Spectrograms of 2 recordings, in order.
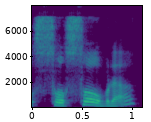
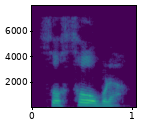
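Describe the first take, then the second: First: Zozobra said with plain s sounds, sosobra; Peruvian pronunciation. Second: Zozobra said with lisped th sounds, thothobra; Spanish pronunciation. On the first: Teacher demonstrating how a Peruvian says zozobra, with s sounds. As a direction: say zozobra the Latin American way, every z as s. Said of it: "si yo digo zozobra como peruana". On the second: Teacher demonstrating how Spaniards say zozobra, with th sounds. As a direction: say zozobra like a Spaniard, each z as th between the teeth. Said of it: "los españoles que dicen zozobra". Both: Shown as a demonstration.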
